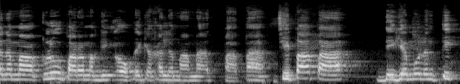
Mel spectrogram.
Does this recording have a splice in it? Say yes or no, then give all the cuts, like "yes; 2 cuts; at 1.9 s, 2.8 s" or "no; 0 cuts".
yes; 1 cut; at 2.7 s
